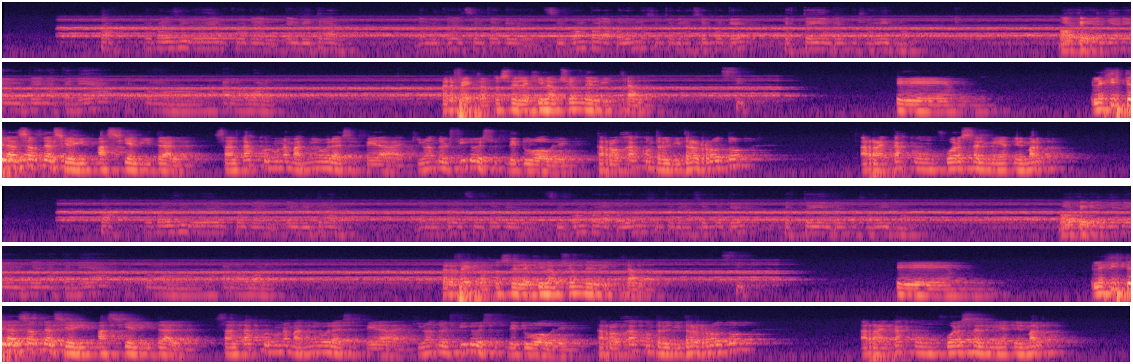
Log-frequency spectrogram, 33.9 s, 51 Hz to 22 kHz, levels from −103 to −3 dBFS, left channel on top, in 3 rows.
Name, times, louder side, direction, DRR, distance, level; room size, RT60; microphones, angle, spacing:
sound 1, 0.5-19.1, left 1 dB, ahead, 4.1 m, -36 dB
voice 1, 1.0-3.5 4.1-7.5 7.8-9.1 10.6-14.1 18.5-18.7, left 1 dB, 40° left, 3 dB, 2.5 m, -41 dB
voice 2, 10.6-10.9 15.7-17.7 20.2-21.1 22.2-24.5 24.7-28.2 28.5-30.0 31.2-33.0, left 2 dB, 85° left, 2 dB, 4.3 m, -29 dB
28.5 x 26.0 x 4.2 m, 0.76 s
head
